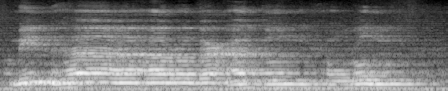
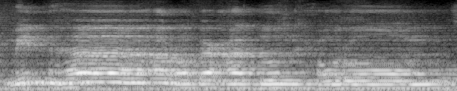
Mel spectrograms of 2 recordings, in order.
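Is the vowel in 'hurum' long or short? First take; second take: short; long. First: The vowel in hurum is short, one beat. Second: The vowel in hurum is drawn out long. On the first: The speaker calls it right. "tajwidnya harus satu ketukan tuh" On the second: The speaker calls it wrong. "Tidak boleh ... Salah itu"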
